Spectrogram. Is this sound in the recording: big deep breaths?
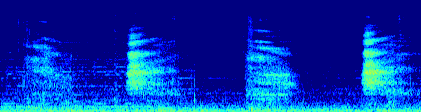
yes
